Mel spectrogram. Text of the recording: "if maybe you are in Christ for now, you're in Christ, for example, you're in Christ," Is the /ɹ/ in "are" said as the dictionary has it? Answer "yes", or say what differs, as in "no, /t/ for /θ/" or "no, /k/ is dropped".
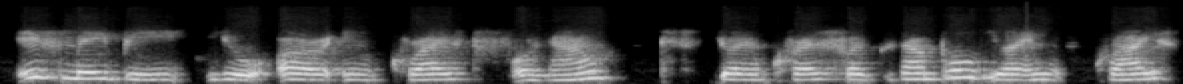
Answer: yes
